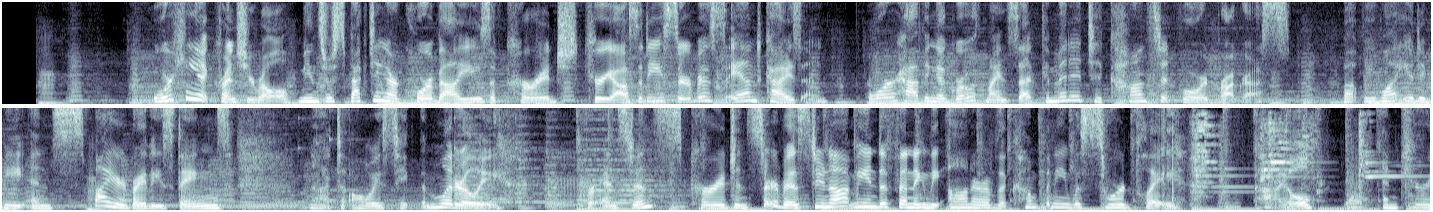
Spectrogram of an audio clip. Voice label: E LEARNING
